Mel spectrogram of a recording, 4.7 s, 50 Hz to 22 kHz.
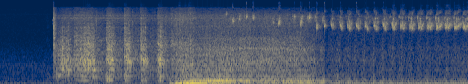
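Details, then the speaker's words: Nissan Silvia PS13, dead battery, sat about 10 weeks on a boat and about a month at home, jump-started with an eBay battery jumper pack: about five quick cranks, then catches and settles into an even, steady idle; starts normally. "so as you can hear it's running now this car has been sat he was on a boat for however many weeks 10 weeks"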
